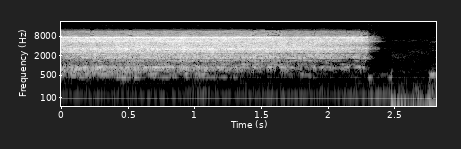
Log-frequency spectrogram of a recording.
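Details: Snake hissing as an example of a quiet animal sound; a steady, breathy, high hiss lasting over two seconds, then cutting off abruptly.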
